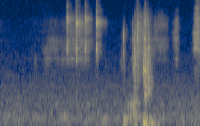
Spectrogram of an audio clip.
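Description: Computer keyboard keys tapped quickly, in two light clusters of clicks: about half a second in and again around a second and a half in.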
